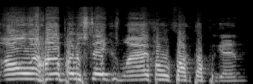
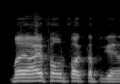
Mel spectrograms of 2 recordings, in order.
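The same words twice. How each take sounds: First: Higher, louder mocking imitation; hammed-up excuse; mock Andrew excuse. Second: Said in the usual way. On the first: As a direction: imitate a friend's lame excuse. Quoting Andrew's excuse on phone.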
